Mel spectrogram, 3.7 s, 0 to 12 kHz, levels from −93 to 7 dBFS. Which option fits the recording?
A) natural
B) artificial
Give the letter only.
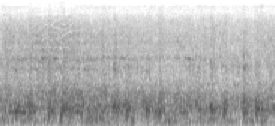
A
